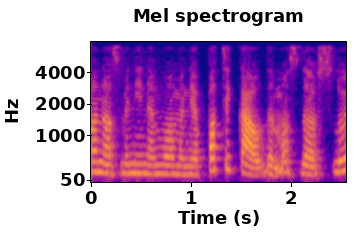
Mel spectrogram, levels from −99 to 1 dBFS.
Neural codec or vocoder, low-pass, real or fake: codec, 16 kHz, 0.4 kbps, LongCat-Audio-Codec; 7.2 kHz; fake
